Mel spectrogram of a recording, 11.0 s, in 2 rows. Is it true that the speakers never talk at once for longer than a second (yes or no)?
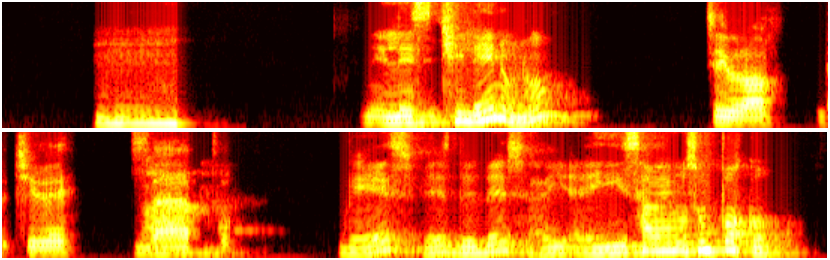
yes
